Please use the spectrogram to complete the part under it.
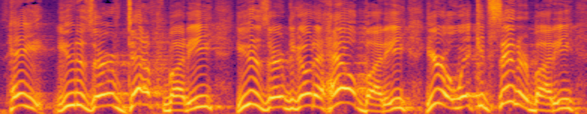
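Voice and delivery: sarcastic mock sermon, leaning on each buddy; mock browbeating. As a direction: lay it on thick like a preachy know-it-all lecturing a sinner. Mock preacher browbeating a sinner.

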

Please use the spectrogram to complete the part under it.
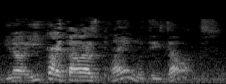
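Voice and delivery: usual speaking voice

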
